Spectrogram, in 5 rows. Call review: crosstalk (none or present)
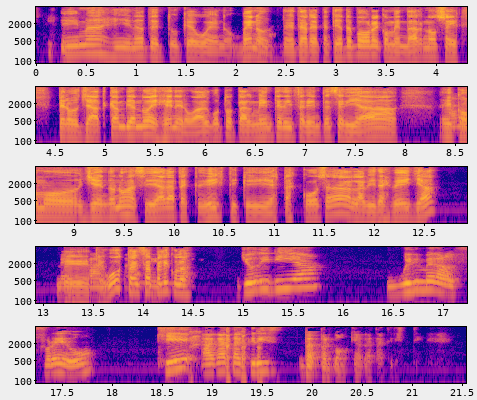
present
